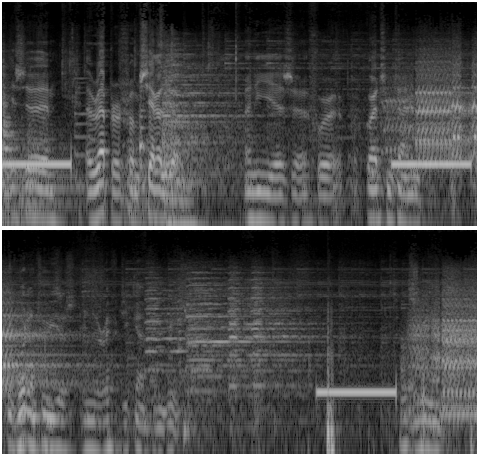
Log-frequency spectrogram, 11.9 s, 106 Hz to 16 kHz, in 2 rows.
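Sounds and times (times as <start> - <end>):
electronic ringing tone from an outgoing phone call: 0.0 - 0.9, 4.8 - 6.6, 9.9 - 10.9
speech: 0.0 - 8.6, 10.9 - 11.8.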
